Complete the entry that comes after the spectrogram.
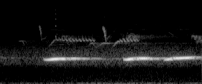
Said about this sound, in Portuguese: É o, o nome dele vem do canto, que no interior do Brasil se interpreta que ele está falando: Eu sou Jaó, eu sou Jaó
